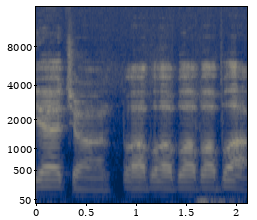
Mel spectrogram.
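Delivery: dead-level, unvarying, flat monotone drone. Describing how Garfield talked in the cartoons; monotone Garfield impression. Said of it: "he was always really monotone".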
